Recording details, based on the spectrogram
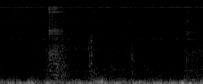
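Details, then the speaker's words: Leakdown test on a 250,000-mile engine: faint hissing bursts of escaping air over a low rumble, not heard from exhaust, leaking somewhere untraced. "I don't hear it from three I don't hear from the exhaust hang on it is leaking out somewhere"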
